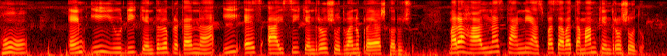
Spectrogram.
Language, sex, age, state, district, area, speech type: Gujarati, female, 60+, Gujarat, Surat, urban, read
